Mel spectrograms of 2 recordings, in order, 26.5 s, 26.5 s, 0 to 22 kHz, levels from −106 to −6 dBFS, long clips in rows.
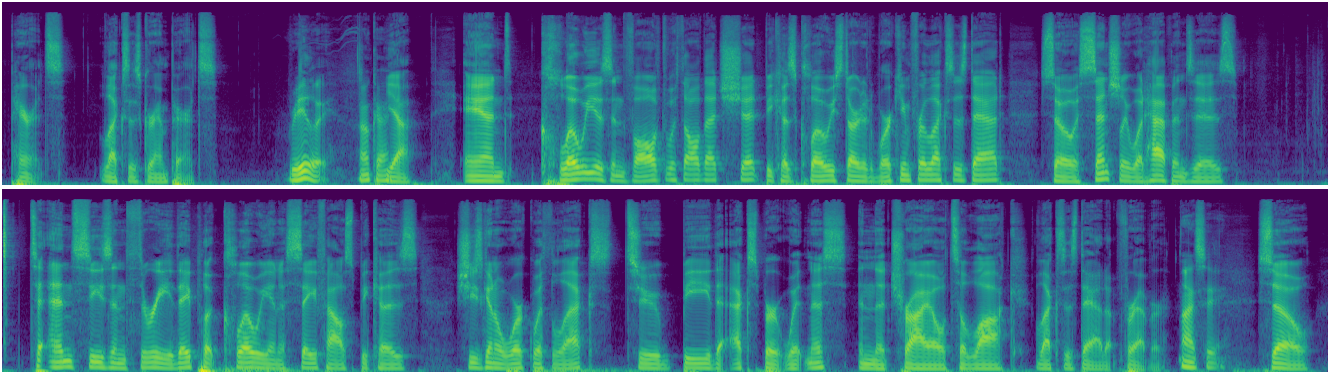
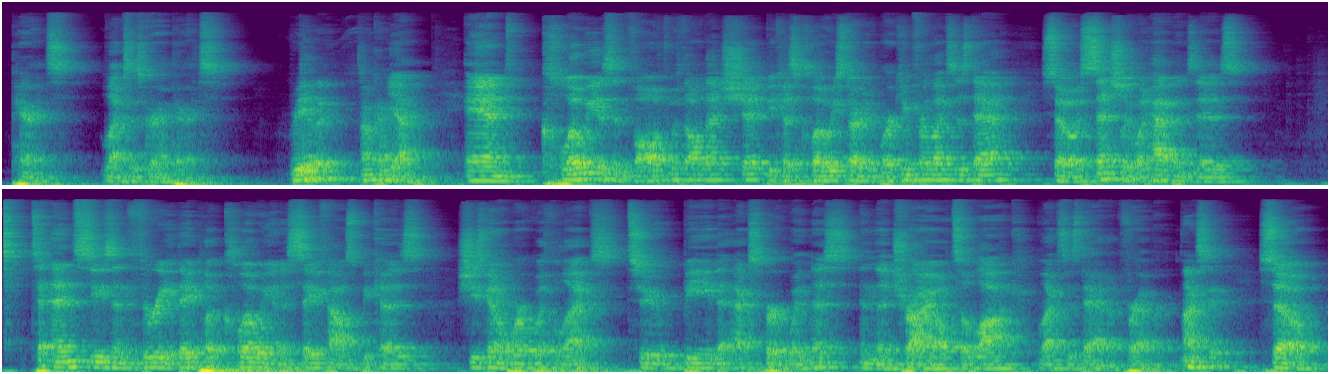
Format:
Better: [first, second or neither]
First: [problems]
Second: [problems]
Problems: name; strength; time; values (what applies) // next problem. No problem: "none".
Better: first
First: none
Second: off-mic speech; far // room echo; noticeable; dies away in 0.7 s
